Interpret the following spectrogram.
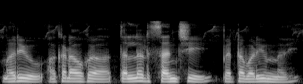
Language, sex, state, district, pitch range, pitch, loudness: Telugu, male, Telangana, Mahabubabad, 125-140 Hz, 135 Hz, -19 LUFS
